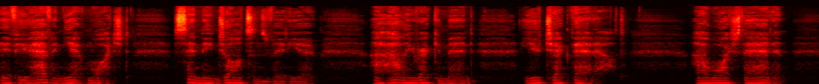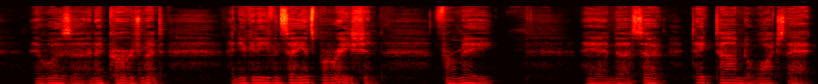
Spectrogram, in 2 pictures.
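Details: Adult man, right unilateral vocal fold paralysis from nerve injury during partial thyroid removal, about seven and a half months after onset, after two vocal fold injections and speech therapy, recorded the day before medialization laryngoplasty with arytenoid adduction; runs out of breath talking.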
